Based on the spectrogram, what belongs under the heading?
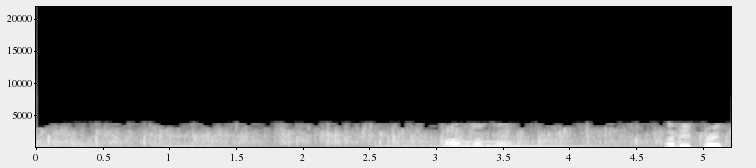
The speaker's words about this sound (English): Keep on applauding. Here they come. Keep on coming.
